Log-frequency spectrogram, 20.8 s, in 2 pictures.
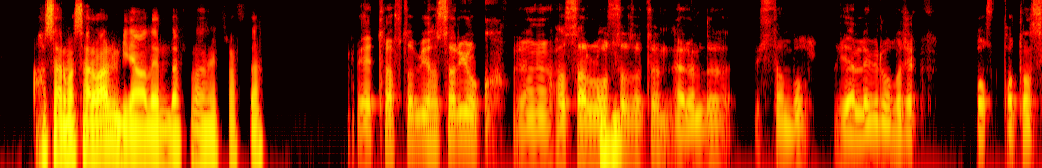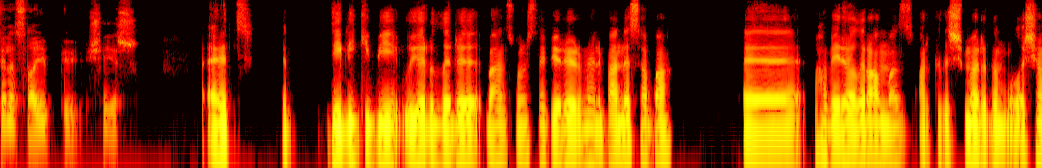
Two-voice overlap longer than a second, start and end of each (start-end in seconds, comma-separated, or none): none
